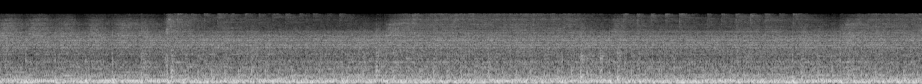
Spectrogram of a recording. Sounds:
music

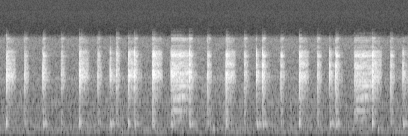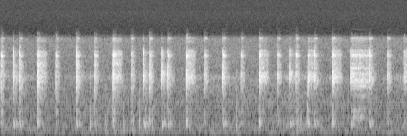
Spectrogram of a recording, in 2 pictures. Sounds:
music
musical instrument

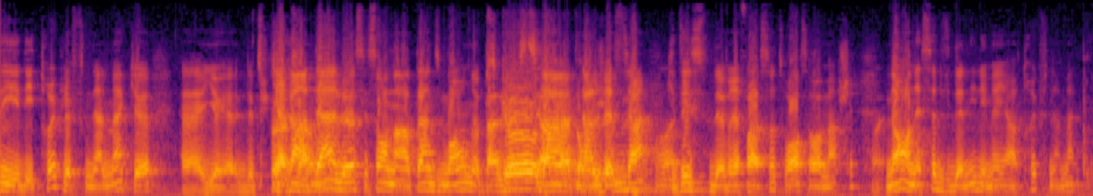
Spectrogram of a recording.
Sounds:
speech

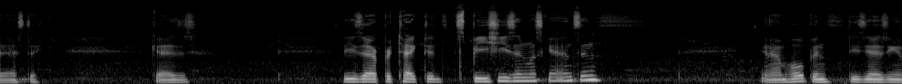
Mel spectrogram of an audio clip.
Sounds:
speech
outside, rural or natural

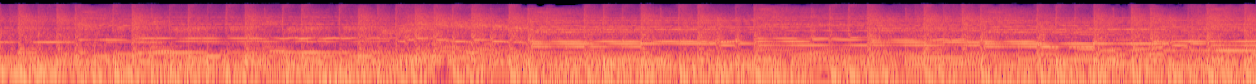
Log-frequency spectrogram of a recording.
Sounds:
music

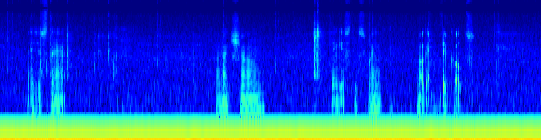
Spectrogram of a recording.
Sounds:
speech

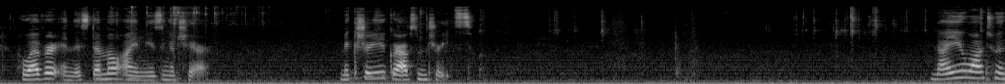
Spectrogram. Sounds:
speech

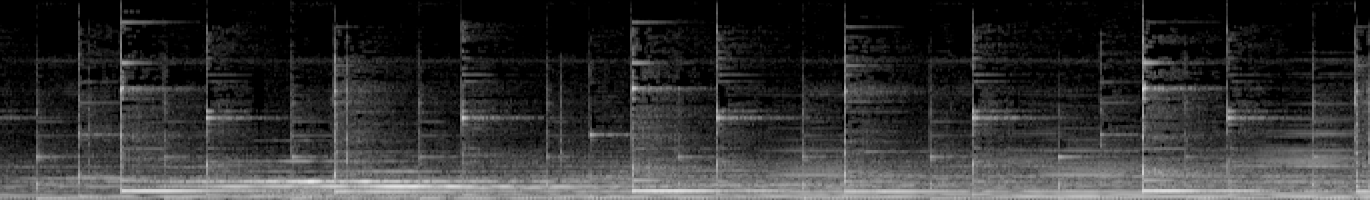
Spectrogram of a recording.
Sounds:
music

